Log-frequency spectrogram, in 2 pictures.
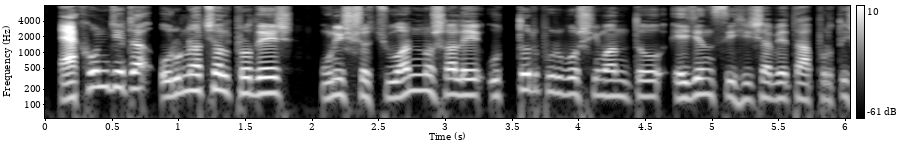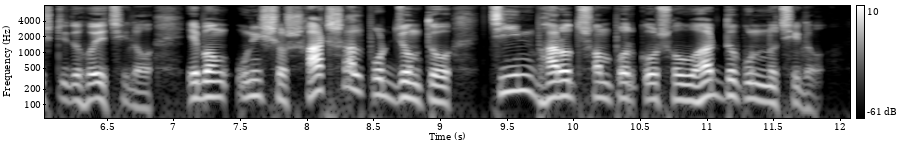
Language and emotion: Bengali, neutral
